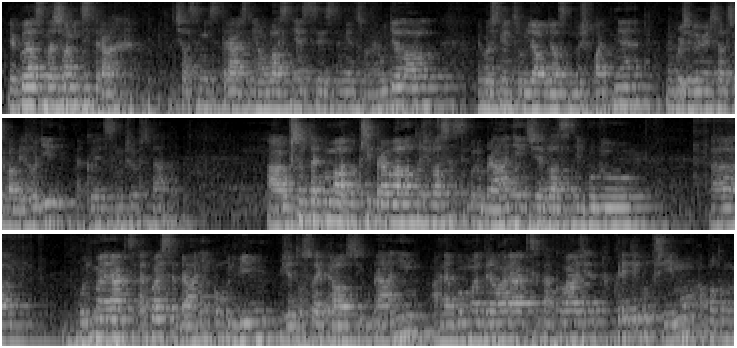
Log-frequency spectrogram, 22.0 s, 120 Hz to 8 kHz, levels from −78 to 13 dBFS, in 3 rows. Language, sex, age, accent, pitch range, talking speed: Czech, male, 20-39, native, 130-155 Hz, 210 wpm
